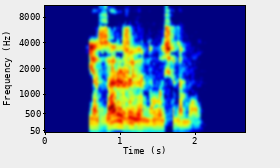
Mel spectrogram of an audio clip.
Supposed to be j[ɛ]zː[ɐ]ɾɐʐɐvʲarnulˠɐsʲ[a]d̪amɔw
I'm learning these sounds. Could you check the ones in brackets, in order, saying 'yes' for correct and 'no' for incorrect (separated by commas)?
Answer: no, no, no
